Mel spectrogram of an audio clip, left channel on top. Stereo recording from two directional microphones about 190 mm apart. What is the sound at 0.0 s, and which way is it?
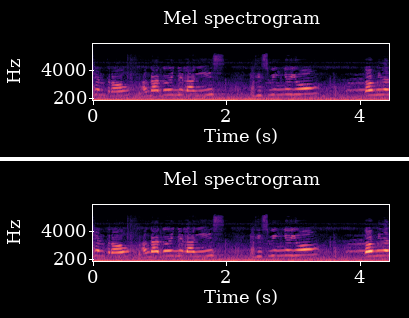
Vehicle, 25° right (ahead or behind).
